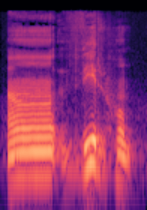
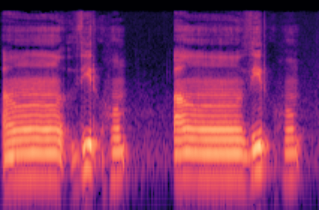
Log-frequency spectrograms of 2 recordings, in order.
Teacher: So you have to say very lightly, gently. Make sure you don't roll the tongue when you pronounce the ra. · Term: empty mouth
